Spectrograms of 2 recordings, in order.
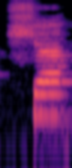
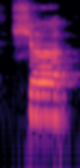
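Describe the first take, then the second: First: The mouth stays nearly closed, so the sound is muffled. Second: The same.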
